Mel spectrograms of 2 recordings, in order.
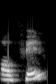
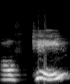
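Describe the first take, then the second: First: The word is said without a t sound. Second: The word is said with a t sound. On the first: The speaker calls it right. "এটার উচ্চারণ হবে অফেন" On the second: The speaker calls it wrong. "আমরা অনেকেই ভুল করে এটা উচ্চারণ বলি অফটেন"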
